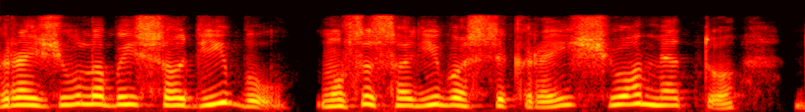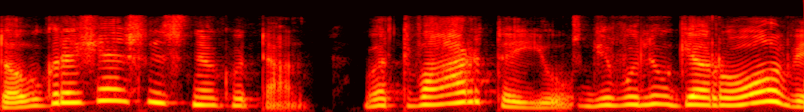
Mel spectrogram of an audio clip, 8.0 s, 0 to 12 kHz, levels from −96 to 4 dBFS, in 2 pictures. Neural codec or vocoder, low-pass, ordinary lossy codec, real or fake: codec, 16 kHz, 4.8 kbps, FACodec; 7.2 kHz; MP3, 96 kbps; fake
